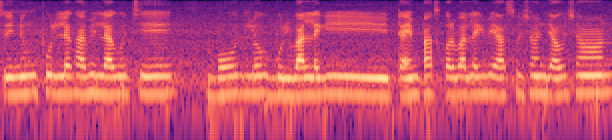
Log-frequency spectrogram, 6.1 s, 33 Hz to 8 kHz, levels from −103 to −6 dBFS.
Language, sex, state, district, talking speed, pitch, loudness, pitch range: Odia, female, Odisha, Sambalpur, 165 wpm, 200 Hz, -19 LUFS, 195-205 Hz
